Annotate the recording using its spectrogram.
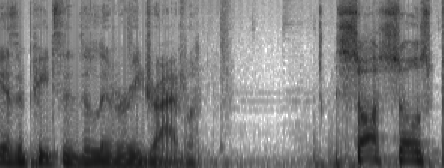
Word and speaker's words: Tsotsos: Okay, his name is pronounced T-S-O-T-S-O-S. And according to the how to pronounce thing, when you Google it, it's pronounced Sossos.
